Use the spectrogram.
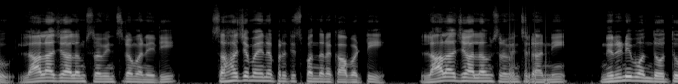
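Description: At 5.09 s, just after "సహజమైన ప్రతిస్పందన కాబట్టి లాలాజాలం", the processor falls behind and misses about ten buffer deadlines, with buffers of around 10 ms. Each miss repeats a hard-edged scrap of old audio, heard as processor overload crackle tearing through the speech until 5.49 s.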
